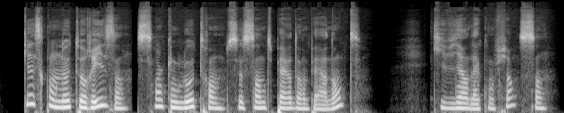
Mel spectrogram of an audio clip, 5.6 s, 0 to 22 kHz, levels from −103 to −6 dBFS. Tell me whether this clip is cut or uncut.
cut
